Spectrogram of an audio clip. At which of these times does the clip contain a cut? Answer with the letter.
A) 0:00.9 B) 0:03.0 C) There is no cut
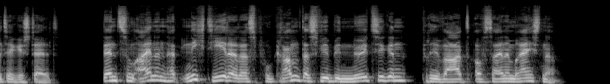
C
